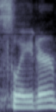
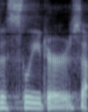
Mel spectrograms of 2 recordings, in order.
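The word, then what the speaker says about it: Sleater: But it's technically, we pronounce it Slater, but we're okay with the Sleaters out there.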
